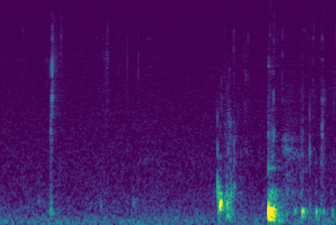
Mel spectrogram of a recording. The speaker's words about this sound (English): And I need another sip of coffee before I tell you about it.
